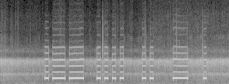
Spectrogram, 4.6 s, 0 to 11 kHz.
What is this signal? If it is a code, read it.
Morse code, heard as a keyed tone, about 17 wpm, spaced as for 14 wpm, 810 Hz, with noise. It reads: WHITE
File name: training / NAVPERS 11049to11060 / NAVPERS 11059 RA RB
